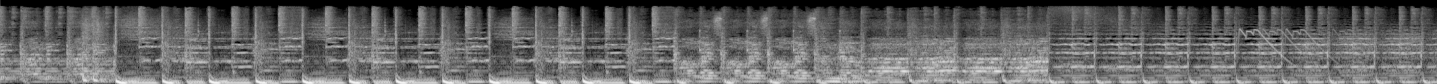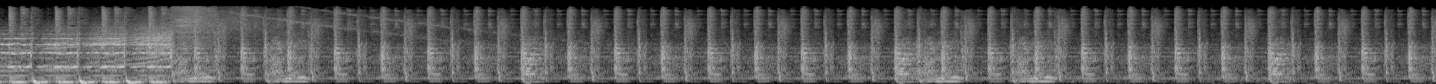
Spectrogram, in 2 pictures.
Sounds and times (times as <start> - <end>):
Electronic dance music: 0.0 - 28.7.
